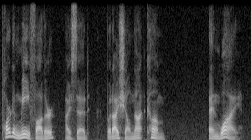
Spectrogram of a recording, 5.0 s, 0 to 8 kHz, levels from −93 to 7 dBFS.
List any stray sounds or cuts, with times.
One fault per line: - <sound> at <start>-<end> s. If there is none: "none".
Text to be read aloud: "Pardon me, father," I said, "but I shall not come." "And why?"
none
